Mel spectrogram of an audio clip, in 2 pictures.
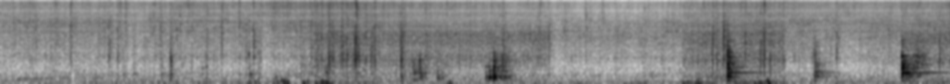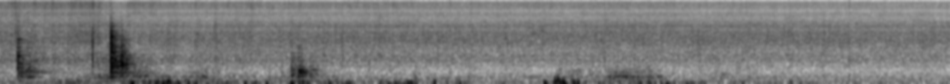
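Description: Raw shrimp sizzling in melted butter on a Blackstone steel flat-top griddle. A metal spatula scrapes and taps on the griddle plate as the shrimp are stirred, mostly in the first two-thirds, over a steady frying hiss.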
